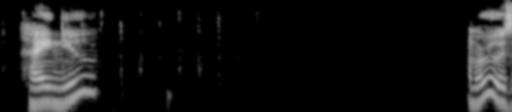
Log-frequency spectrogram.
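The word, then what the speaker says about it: ν: Do they call it new or V? V is a Greek symbol, but it's pronounced new.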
